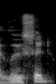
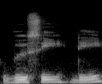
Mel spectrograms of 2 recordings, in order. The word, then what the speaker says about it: Lucyd: But they are made by Lucyd, which is spelled like Lucy D, so Lucyd.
